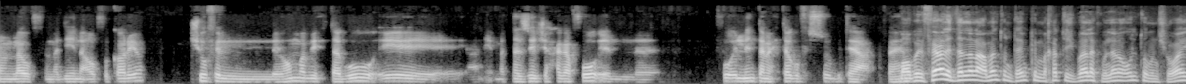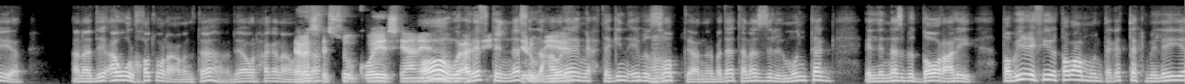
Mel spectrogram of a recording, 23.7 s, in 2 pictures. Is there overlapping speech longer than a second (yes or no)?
yes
